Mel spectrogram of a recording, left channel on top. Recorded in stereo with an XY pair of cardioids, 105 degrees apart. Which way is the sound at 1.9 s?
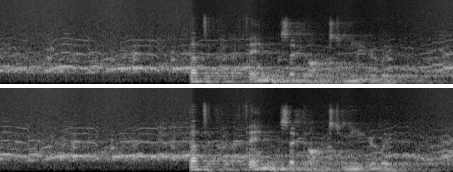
35° right.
